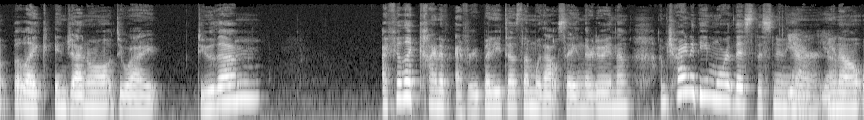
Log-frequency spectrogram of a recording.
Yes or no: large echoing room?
no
